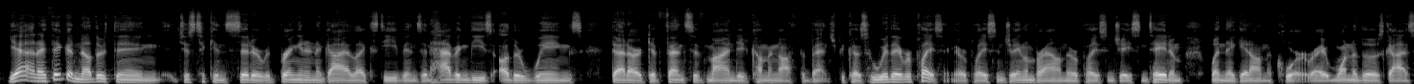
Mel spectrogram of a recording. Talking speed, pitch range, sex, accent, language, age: 220 wpm, 90-110 Hz, male, American, English, 20-39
